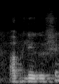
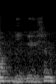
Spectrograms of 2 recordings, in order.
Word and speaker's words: application: देखिए TION ना, TION, इसको सन पढ़ते हैं।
